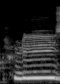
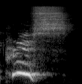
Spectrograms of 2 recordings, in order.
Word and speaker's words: plus: you read in sura plus obliges you remember yeah and here he didn't say plus because it's negative it didn't pronounce the s and those plu are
